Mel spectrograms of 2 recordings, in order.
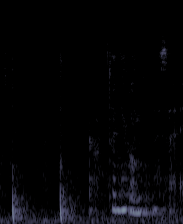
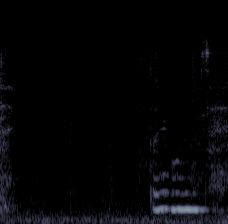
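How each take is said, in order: First: A hushed, breathy repeat of the sorry; whispered apology. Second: Said in the usual way. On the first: Real, not acted. Streamer whispering sorry to viewers for the morning. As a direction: whisper the apology again as if confiding.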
